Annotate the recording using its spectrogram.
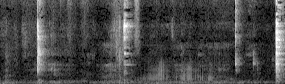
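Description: A metal fork clinking against a ceramic dinner plate while picking through food, a few light clicks spaced about a second apart.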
